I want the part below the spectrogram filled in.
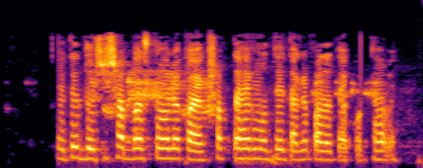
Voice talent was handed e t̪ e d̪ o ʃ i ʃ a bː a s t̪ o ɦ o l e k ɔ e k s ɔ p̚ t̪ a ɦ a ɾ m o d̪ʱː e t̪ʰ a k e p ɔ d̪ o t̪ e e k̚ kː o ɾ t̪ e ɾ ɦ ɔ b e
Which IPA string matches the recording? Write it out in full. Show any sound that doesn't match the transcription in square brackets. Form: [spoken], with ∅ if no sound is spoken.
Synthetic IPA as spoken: e t̪ e d̪ o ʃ i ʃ a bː a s t̪ o ɦ o l e k ɔ e k [ʃ] ɔ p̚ t̪ a ɦ [e] ɾ m o d̪ʱː e [t̪] a k e p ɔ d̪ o t̪ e [a] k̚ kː o ɾ t̪ e [∅] ɦ ɔ b e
